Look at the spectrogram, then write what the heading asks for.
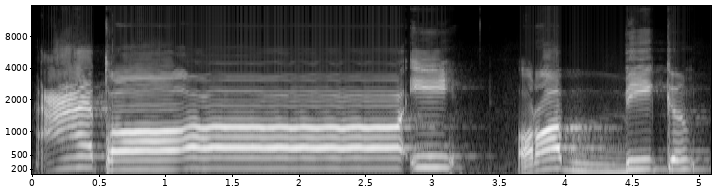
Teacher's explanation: طا کے اوپر مد ہے تو اس کو طا کو موٹا کر کے اس کو کھینچنا ہے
